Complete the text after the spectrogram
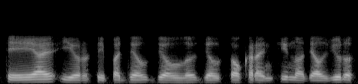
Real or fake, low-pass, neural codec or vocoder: fake; 5.4 kHz; codec, 24 kHz, 0.9 kbps, DualCodec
